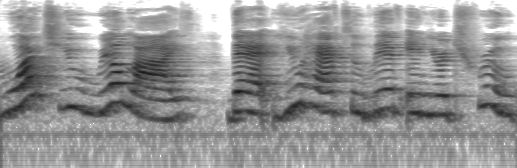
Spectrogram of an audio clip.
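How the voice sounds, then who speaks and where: A woman's high, bright, sharp voice, raised and projected, with lively intonation and audible room echo. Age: 60s. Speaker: lifestyle vlogger. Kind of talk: casual vlog talk to camera.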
